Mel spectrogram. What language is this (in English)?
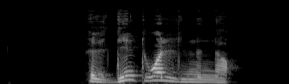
Kabyle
